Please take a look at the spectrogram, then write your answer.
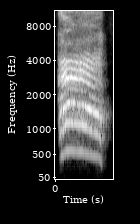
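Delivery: sudden high loud shriek; surprised shriek. Real, not acted. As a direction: yelp out in shock. Reacting to the mock threat.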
